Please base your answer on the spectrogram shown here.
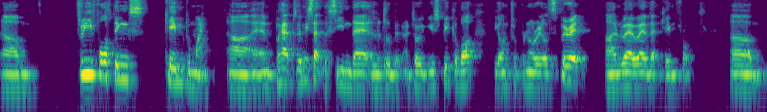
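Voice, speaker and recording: Guy chatting on a podcast, thoughtful, keeps restarting and saying right?. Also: mid-range voice. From Malaysia. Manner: reflective, storytelling, frequent restarts and "right?" tags. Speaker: startup founder guest. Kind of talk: casual podcast conversation.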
